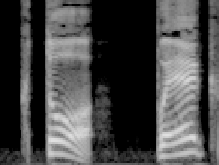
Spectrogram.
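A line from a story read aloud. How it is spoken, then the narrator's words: Howled. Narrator (Russian): взвыл я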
